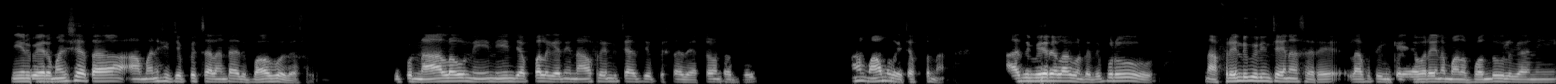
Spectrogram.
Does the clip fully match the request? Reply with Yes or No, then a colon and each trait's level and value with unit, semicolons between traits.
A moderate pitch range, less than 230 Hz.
Yes: average, 3.3 semitones; medium, 140 Hz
